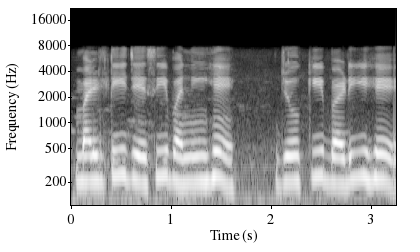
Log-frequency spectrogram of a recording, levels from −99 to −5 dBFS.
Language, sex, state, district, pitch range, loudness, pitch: Hindi, female, Madhya Pradesh, Bhopal, 195-225 Hz, -14 LUFS, 205 Hz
